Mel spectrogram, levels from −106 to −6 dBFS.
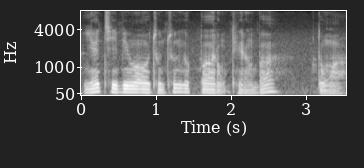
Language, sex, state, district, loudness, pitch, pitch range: Garo, male, Meghalaya, South Garo Hills, -17 LUFS, 110 Hz, 100-120 Hz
